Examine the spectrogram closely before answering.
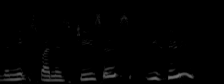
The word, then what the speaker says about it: ihu: The next one is Jesus, ihu, ihu.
